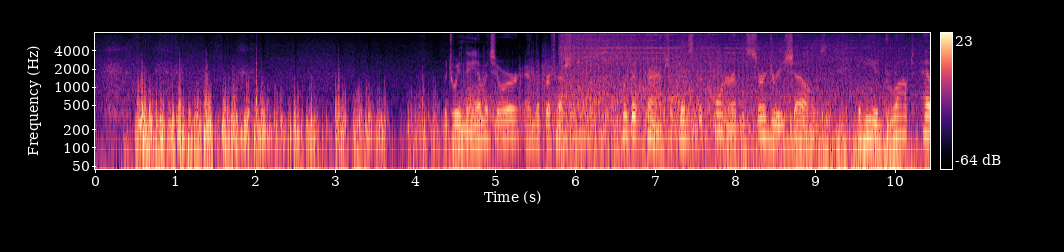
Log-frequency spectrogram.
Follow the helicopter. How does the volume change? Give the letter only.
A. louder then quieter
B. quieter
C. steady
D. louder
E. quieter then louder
B.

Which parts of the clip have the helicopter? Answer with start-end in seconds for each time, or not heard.
5.8-10.3.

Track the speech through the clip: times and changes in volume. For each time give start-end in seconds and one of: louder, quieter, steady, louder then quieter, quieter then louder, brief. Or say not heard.
4.3-10.3 steady.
